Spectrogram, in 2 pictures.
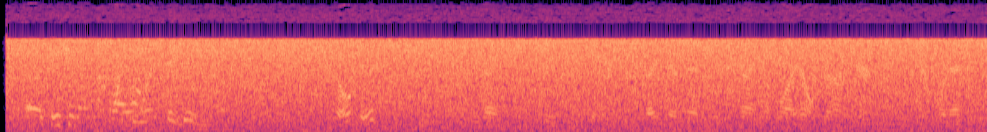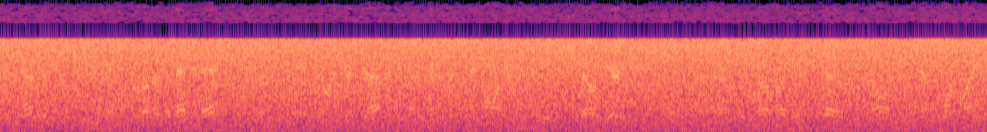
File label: Collins S-Line 10-D Mic & 30L1 Amp; Fort Atkinson, Wi.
